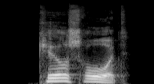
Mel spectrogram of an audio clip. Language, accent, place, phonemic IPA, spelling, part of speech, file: German, Germany, Berlin, /ˈkɪʁʃʁoːt/, kirschrot, adjective, De-kirschrot.ogg
- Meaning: cherry red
